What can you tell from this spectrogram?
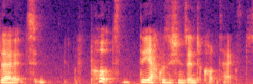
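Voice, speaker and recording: This woman talks at a fairly quick pace with an English accent. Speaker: crochet YouTuber. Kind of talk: casual vlog chat. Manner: fast.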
